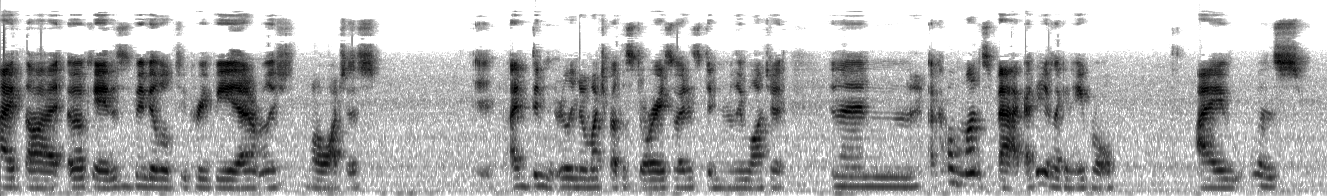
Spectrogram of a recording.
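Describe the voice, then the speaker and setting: Fairly even intonation comes with long, frequent pauses over noticeable background noise. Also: woman, fairly low pitch for a woman. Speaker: vlogger. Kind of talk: casual vlog monologue.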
